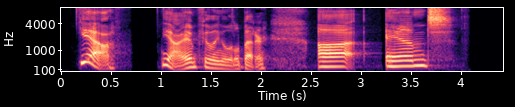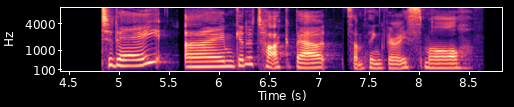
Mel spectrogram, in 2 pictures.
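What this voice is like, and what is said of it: Hoarse, laryngitic voice. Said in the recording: “I still have laryngitis. ... it's sounding better, though.”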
